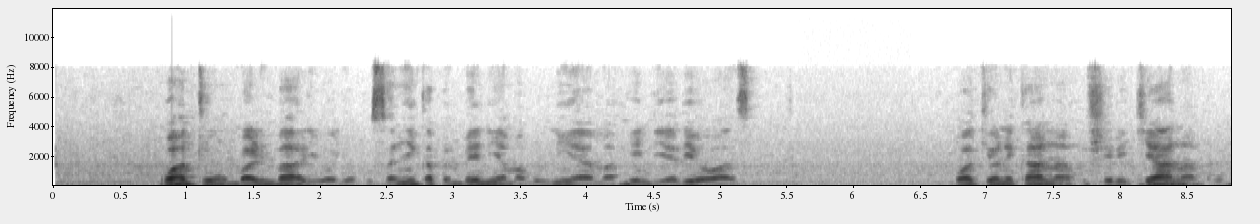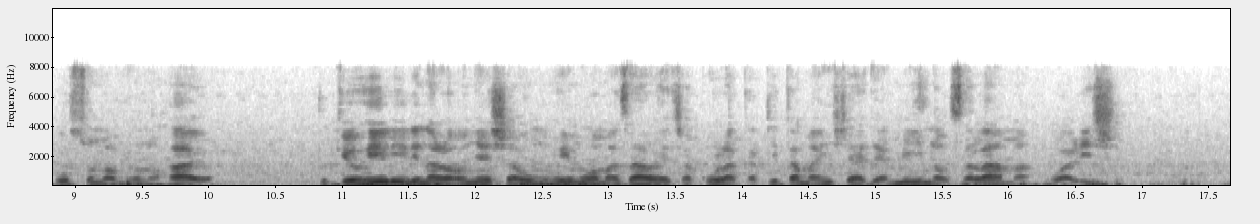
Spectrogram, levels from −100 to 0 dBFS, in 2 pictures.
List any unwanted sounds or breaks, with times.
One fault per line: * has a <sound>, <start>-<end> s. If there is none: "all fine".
all fine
